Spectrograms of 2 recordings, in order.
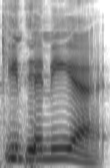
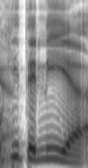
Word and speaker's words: Quintanilla: Selena, is it not Quintanilla? Quintanilla. – Oh, Quintanilla.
